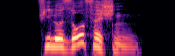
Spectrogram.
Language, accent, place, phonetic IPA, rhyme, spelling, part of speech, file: German, Germany, Berlin, [filoˈzoːfɪʃn̩], -oːfɪʃn̩, philosophischen, adjective, De-philosophischen.ogg
- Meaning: inflection of philosophisch: 1. strong genitive masculine/neuter singular 2. weak/mixed genitive/dative all-gender singular 3. strong/weak/mixed accusative masculine singular 4. strong dative plural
